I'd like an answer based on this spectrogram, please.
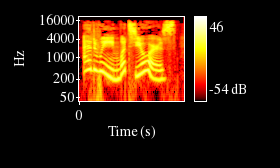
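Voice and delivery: put-on very high child's voice; eager child. A narrator's reading. Child introduces themselves to a fairy, eager and high. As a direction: answer brightly as a keen youngster. Young Edwin answers in high voice.

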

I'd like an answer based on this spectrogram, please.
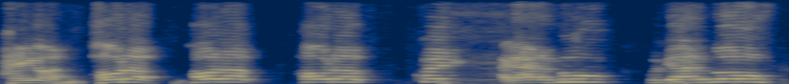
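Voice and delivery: high, barking drill sergeant commands. Acted. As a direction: shout it like a hyped drill instructor. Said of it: "do it in a drill sergeant voice".

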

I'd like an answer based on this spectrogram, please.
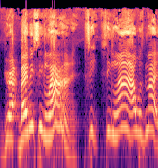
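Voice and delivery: loud, emphatic she lying; loud insistence. Real, not acted. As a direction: call the lie out loudly. Mocking a girl's denial.

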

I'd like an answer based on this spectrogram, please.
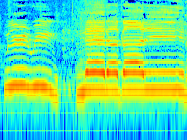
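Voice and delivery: high, drawn-out slow-motion holler. Retold or imitated. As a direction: stretch every word like slowed film. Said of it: "all slow motion cloud in my head".

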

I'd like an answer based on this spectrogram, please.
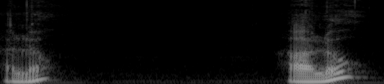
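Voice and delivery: put-on eerie soft "hello" in a light German accent; a ghostly caller, softly, German accent, questioning lilt; soft German-accented woman. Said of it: "soft female voice with a ver-, with a German accent".

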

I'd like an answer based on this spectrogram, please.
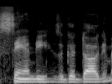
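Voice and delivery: ordinary delivery

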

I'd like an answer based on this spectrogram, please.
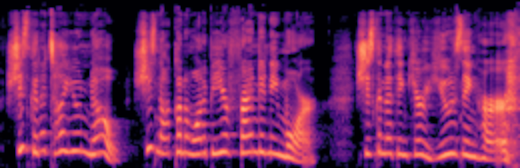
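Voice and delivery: high-pitched nagging little voice in her head; squeaky voice of self-doubt; piping inner voice. Acted. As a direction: scold in a high, incredulous little voice. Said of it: "that little voice piped up".

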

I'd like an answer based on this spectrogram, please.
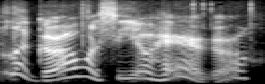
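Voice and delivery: high, crooning flirt voice; flirty lover voice. Pretend. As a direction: croon it like a smooth talker.

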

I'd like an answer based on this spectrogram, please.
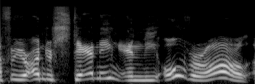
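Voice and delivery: ordinary talk

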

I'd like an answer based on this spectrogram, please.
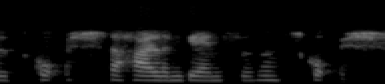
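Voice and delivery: badly faked Scottish accent; mock Scottish accent. Host claiming Scottish roots to guest, joking Scottish accent. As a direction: put on a dodgy Scottish burr. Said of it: "The accent gives it away".

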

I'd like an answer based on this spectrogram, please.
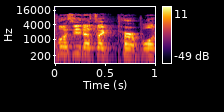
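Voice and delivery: ordinary talk

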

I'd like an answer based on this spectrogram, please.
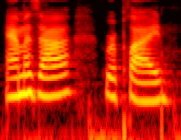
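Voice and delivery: ordinary delivery, nothing marked

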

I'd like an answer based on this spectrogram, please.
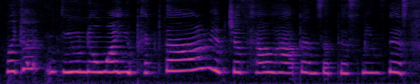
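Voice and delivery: put-on very high ditzy girl voice; dumb blonde voice. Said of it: "your girl voice ... dumb blonde".

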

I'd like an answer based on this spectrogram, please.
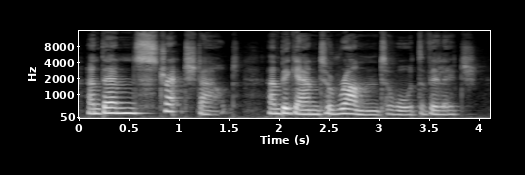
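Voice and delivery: usual speaking voice

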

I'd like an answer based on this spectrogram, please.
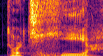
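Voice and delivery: "Tortilla" said tor-TEE-ya; Spanish-style "Tortilla"; Y sound. Shown as a demonstration. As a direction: make the LL in "Tortilla" a Y. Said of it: "You gotta make the Y sound".

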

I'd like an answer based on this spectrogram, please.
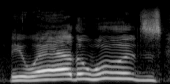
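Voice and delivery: slow, ominous warning; a stranger warning travelers, slowly; ominous hooded stranger. Acted. Repeats line in ominous read.

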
